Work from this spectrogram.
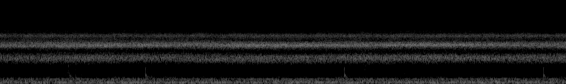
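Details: Frogs calling in rain: a dense, unbroken chorus of thousands of frogs forms steady high layered droning bands, over a rumbling low wash of rain noise with occasional faint clicks.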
